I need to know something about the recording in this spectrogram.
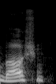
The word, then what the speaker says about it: Bochum: aí né acho que é assim que se pronuncia bochum bochum e ele meteu hoje 5 a 0 meu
